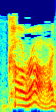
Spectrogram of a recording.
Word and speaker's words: chara: But the word kara, joy, has been slightly altered by Paul and turned into the Greek word charis, which is translated grace. Kara, we would spell that C-H-A-R-A in English, is translated into charis, we would spell that C-H-A-R-I-S.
